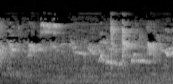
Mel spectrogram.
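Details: White-rumped shama song of fluty whistled notes alternating with quick downward slurs and a couple of sharp, crackling accents, delivered in a lively, uneven rhythm.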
